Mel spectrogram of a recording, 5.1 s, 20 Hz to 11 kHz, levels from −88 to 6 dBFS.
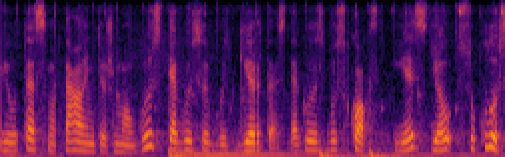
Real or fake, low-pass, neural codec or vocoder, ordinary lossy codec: real; 9.9 kHz; none; Opus, 16 kbps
